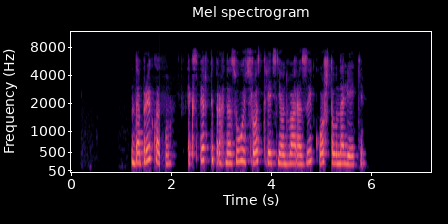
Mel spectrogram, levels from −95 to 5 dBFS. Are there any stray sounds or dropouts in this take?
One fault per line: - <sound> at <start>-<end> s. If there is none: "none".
- dropout at 1.8-1.9 s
